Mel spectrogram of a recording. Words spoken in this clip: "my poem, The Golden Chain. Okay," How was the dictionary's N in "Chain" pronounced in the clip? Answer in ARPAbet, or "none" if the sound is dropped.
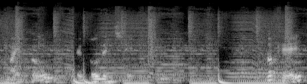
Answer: none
